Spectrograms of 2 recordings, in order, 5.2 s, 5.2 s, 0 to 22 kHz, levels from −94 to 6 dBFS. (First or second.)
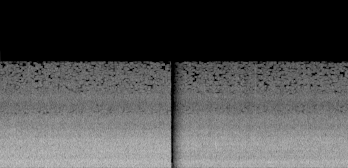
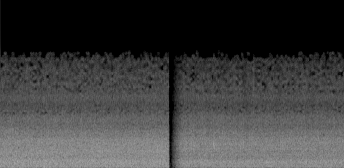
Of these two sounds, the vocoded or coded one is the second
